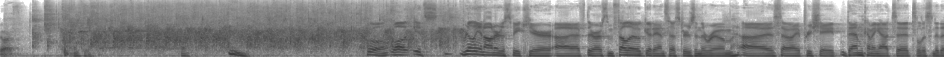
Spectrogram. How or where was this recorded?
busy venue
